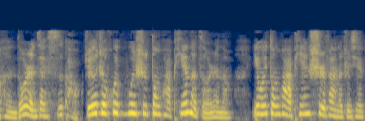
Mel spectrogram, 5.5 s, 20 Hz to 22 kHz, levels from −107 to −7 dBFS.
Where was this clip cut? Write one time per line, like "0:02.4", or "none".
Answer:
0:01.2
